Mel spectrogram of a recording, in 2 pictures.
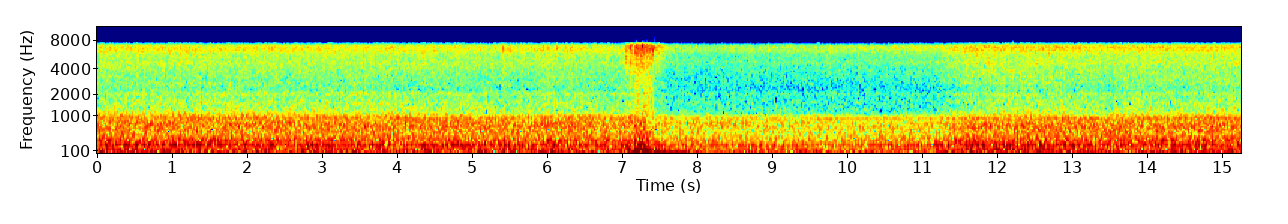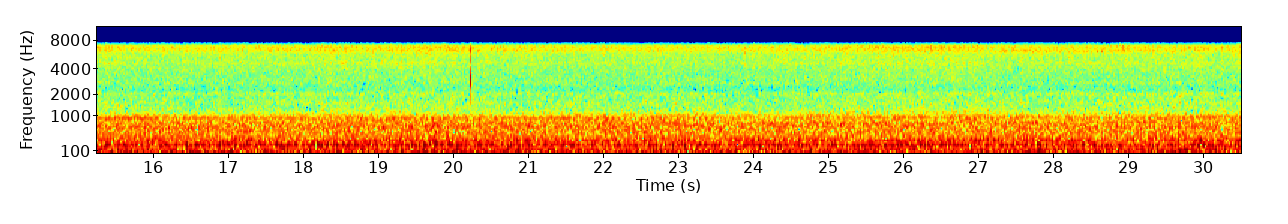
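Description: Steady low rumble of a car driving, from engine and road noise, with a single loud thump about seven seconds in.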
